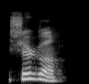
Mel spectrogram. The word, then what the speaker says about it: Shergill: Shergill.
